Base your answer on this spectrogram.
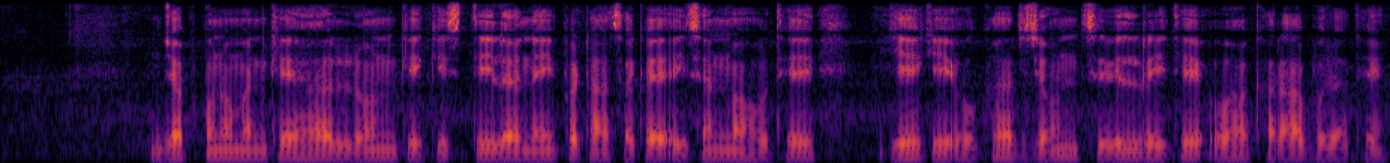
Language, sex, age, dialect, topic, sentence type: Chhattisgarhi, male, 18-24, Western/Budati/Khatahi, banking, statement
